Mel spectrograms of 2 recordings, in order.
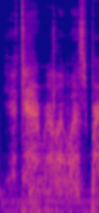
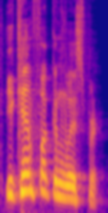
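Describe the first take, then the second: First: Barely audible, voiceless whisper. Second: Said in the usual way. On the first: Shown as a demonstration. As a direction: whisper it right into the listener's ear. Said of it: "This ain't no fucking A S M R".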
